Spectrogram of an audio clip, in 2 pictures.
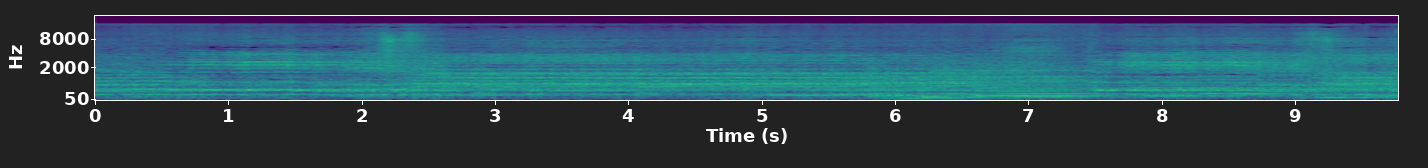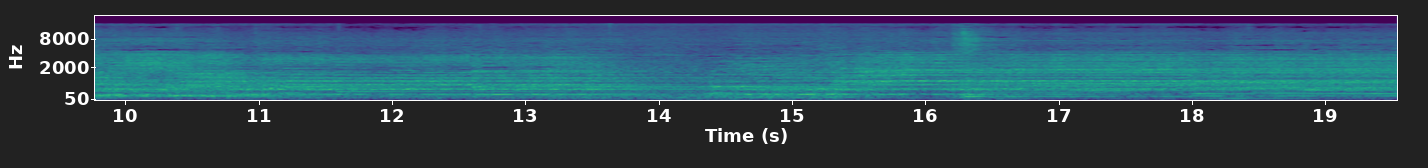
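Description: Mixed choir of male and female voices singing sustained chords under a conductor, with a brief break in the sound about three-quarters of the way through.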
